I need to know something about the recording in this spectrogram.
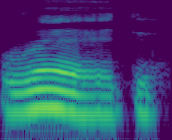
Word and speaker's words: read: 발음을 항시 조심해야 돼요 원형에서는 과거에서는 레드 과거분사에서도 레드 이런 뜻이 됩니다 그래서이 단어는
